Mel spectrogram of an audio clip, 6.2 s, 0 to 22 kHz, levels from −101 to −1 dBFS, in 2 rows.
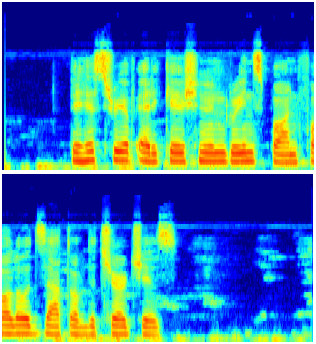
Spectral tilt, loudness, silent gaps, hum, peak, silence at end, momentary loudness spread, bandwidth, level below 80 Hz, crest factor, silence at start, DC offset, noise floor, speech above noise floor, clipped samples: -4.5 dB/octave; -23 LUFS; none; none; -10 dBFS; 0 s; 6 LU; 9.6 kHz; -46 dBFS; 16 dB; 0 s; under 0.1%; -48 dBFS; 25 dB; under 0.1%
